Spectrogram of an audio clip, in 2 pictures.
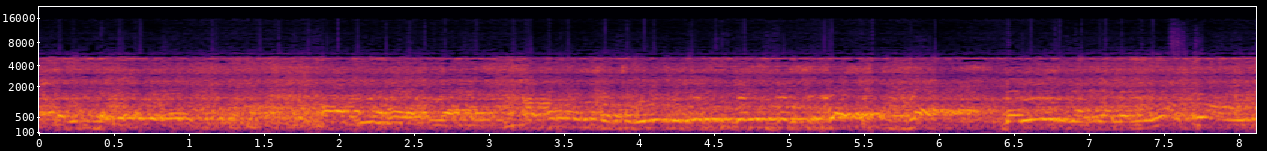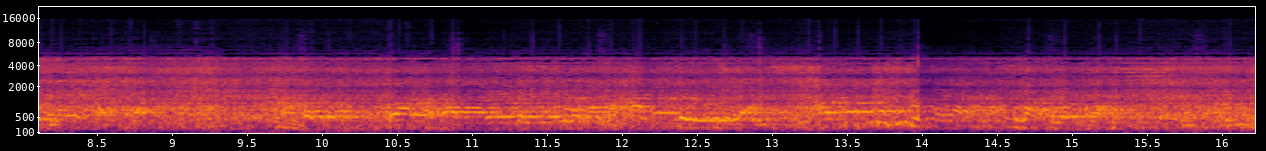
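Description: A radio plays a distant broadcast through its small speaker.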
